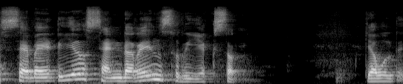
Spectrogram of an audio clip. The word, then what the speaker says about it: Sabatier: को क्या बोलते हैं, तो इसको बोलते हैं सेबेटियर सेंडरेंस रिएक्शन। क्या बोलते हैं, सेबेटियर सेंडरेंस रिएक्शन।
